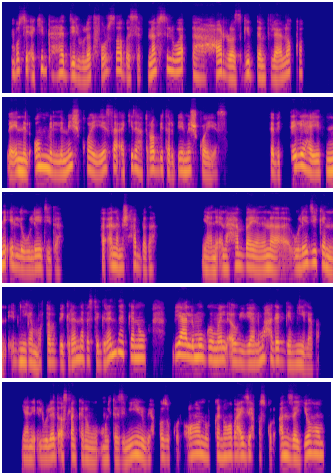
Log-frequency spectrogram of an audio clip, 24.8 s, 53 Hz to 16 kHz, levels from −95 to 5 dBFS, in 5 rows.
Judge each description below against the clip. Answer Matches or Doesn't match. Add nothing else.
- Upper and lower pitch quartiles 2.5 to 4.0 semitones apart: Doesn't match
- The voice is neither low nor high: Matches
